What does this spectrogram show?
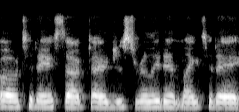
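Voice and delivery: level, unvaried, flat monotone drone. Showing how someone might sound posting on their stories, in a monotone voice. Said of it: "talk in just a monotone voice".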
